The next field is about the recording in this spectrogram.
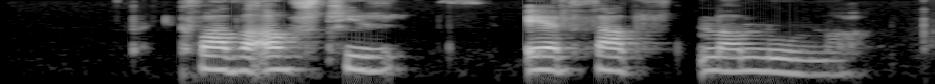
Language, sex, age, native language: Icelandic, male, 8, Icelandic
